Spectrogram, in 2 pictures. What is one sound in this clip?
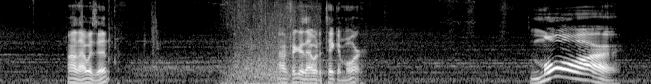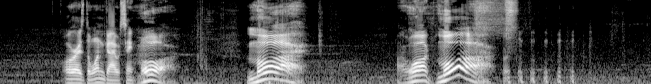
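A young man talks and exclaims with animation close to a microphone, in short bursts.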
